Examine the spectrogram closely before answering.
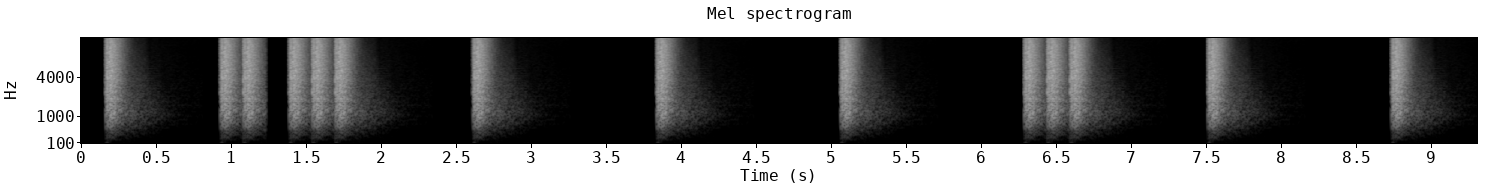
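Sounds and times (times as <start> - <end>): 
hip hop hand clap: 0.2 - 0.4, 1.0 - 1.9, 6.3 - 6.8, 8.8 - 9.0.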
